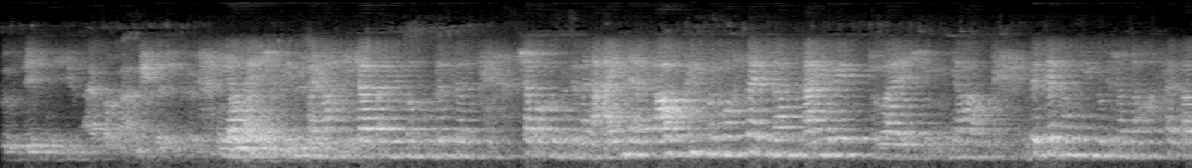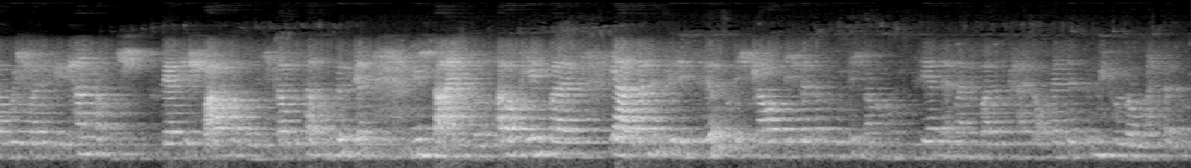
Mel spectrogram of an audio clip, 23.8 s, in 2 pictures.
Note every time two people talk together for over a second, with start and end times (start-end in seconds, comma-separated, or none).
2.1-3.5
